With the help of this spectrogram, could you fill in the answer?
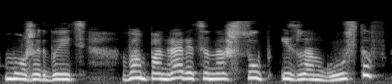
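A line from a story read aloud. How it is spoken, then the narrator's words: Pleading. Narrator (Russian): взмолился Громозека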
